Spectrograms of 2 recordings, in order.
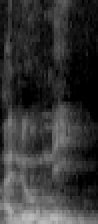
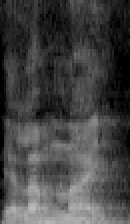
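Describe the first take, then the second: First: It ends in 'ee' after 'a-loo-mi'. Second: It ends in 'eye' after 'e-lum'. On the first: The speaker calls it wrong. "തെറ്റാണ്" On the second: The speaker calls it right. "A L U M N I is എലംനായ്"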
